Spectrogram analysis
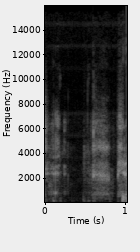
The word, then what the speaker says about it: half: तो इसमें के साइलेंट है। फिर हम देखें एल अल्फ़ाबेट जो है वो कौन से वर्ड में, कौन से वर्ड्स में साइलेंट रहता है।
